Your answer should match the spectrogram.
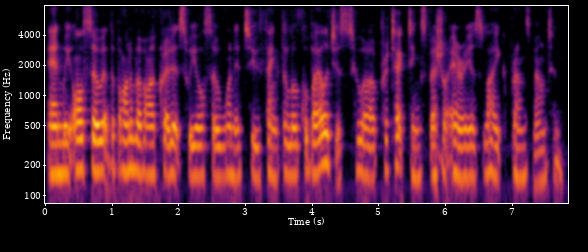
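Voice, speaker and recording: A woman giving a prepared history presentation in a measured way, with deliberate pauses. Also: low voice, level tone, a little mellow. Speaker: volunteer history investigator presenting research.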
